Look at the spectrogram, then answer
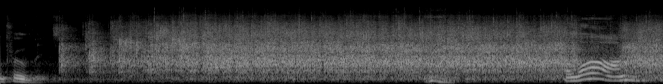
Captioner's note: applause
